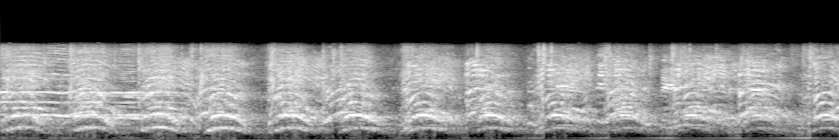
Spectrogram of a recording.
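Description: Loud hardcore techno in a club, with a pitched sound swooping up and down about twice a second, and the dancing crowd shouting along.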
